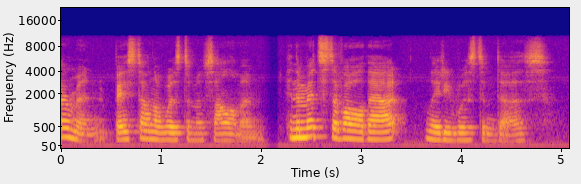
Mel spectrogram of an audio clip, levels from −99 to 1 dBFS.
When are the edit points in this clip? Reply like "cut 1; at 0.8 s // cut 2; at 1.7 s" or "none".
cut 1; at 2.2 s // cut 2; at 3.4 s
